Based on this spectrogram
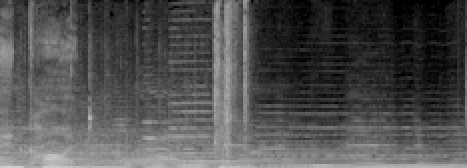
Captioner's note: camera clicks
